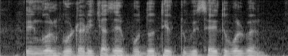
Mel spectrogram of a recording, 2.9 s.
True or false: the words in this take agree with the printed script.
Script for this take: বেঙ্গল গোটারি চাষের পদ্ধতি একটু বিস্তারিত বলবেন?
true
